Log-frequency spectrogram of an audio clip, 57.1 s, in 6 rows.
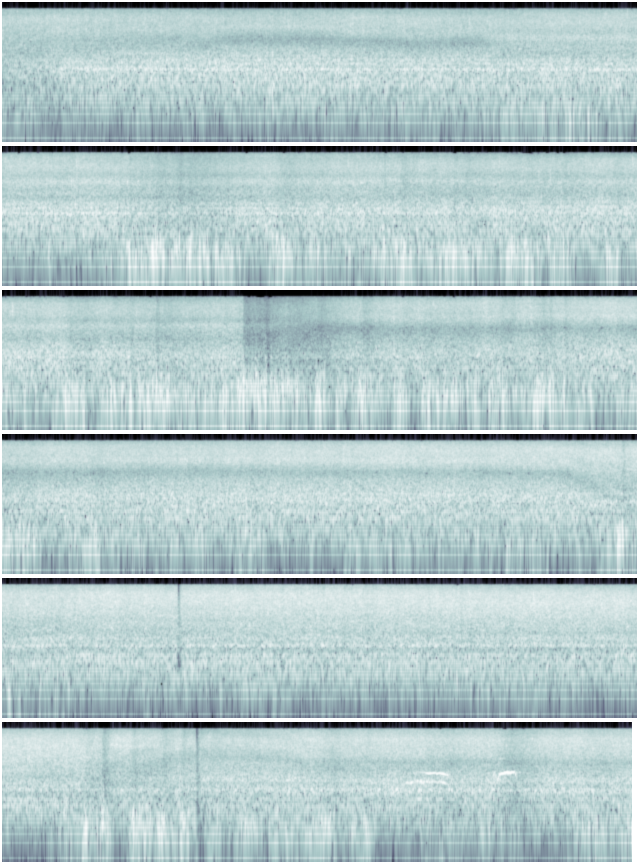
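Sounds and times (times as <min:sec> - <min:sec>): heavy rain pouring on pavement: 0:00.0 - 0:57.0.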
